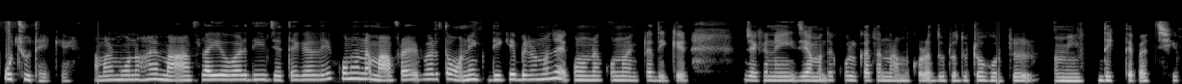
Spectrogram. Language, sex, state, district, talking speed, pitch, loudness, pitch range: Bengali, female, West Bengal, Kolkata, 175 wpm, 200 Hz, -19 LUFS, 185-220 Hz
